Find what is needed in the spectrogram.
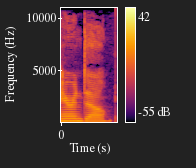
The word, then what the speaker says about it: Arendelle: This film follows Olaf as he comes to life and searches for his identity in the mountains of Arendelle. Is that how you pronounce it? – Arendelle.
